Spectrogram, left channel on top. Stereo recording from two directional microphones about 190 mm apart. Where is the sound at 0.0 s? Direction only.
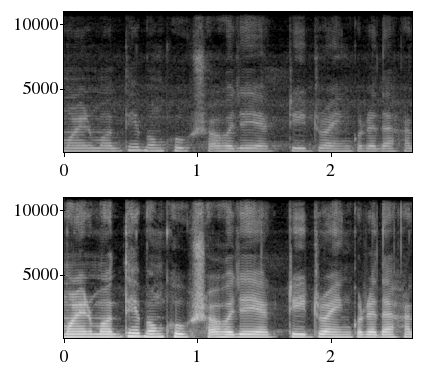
55° right (ahead or behind).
